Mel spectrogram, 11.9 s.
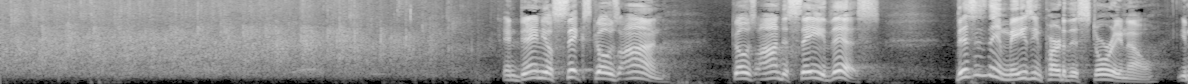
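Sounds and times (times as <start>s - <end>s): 
audience applause: 0.0s - 5.0s
speech: 5.0s - 8.8s, 9.6s - 11.8s.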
